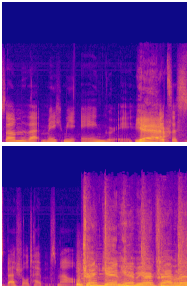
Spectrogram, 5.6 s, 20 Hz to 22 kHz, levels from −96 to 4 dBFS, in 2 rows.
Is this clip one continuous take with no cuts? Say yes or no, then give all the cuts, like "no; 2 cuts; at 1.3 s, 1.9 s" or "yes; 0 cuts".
no; 1 cut; at 3.9 s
